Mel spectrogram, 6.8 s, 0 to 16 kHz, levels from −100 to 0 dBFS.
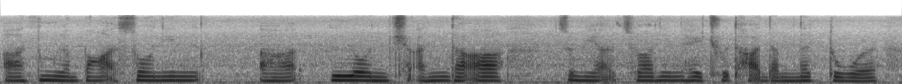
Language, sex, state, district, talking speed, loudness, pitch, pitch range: Mizo, female, Mizoram, Aizawl, 150 wpm, -18 LUFS, 165 Hz, 145-170 Hz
